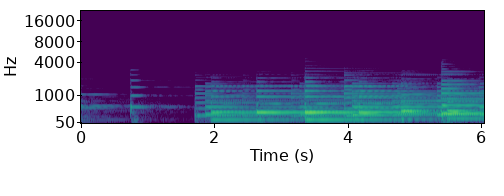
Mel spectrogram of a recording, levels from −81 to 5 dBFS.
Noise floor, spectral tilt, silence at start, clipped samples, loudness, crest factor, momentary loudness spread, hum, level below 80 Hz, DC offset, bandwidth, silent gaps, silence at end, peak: -63 dBFS; -9 dB/octave; 0 s; under 0.1%; -27 LUFS; 16 dB; 16 LU; none; -62 dBFS; under 0.1%; 3.3 kHz; none; 0 s; -12 dBFS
